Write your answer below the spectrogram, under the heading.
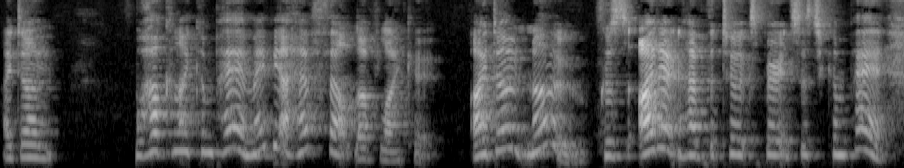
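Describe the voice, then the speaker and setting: A woman speaks in a raised, projected voice with a bright, sharp tone and a high pitch at a fairly quick pace. Her pitch swings very widely and her loudness rises and falls in big swings. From New Zealand. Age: 60s. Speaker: psychotherapist and author. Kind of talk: podcast interview.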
